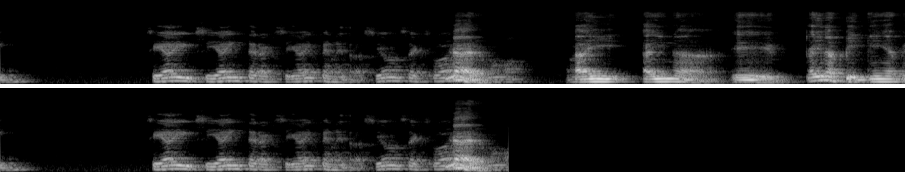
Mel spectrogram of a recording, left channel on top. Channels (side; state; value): right; drops out; at 5.1 s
